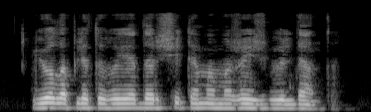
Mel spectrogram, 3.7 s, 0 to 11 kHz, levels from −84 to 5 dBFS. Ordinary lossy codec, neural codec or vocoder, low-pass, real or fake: AAC, 32 kbps; none; 7.2 kHz; real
